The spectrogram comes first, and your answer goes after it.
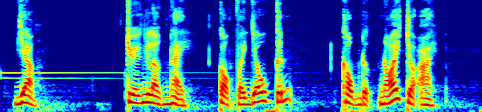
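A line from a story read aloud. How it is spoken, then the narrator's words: Stern voice. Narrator (Vietnamese): cha tôi, người đã đầy máu, nghiêm giọng nói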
